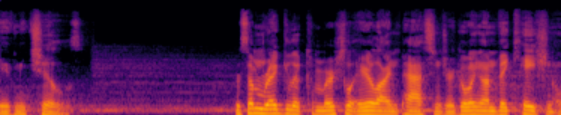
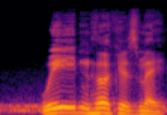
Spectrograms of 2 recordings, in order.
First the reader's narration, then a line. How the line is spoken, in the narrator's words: he said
